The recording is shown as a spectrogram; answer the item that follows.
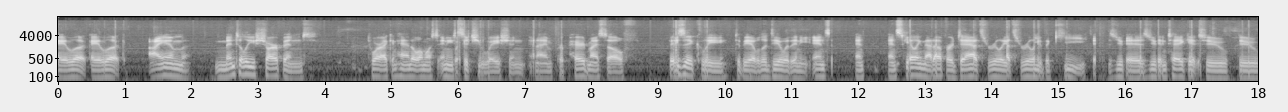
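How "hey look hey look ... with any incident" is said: normal talking voice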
